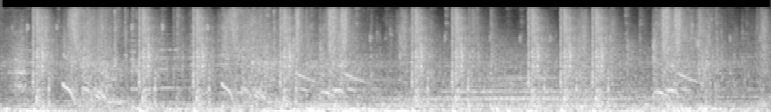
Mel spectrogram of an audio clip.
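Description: Rapid pistol gunfire: a string of sharp shots, two or three a second, over dramatic background music.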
